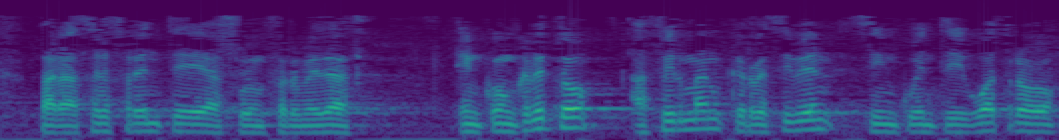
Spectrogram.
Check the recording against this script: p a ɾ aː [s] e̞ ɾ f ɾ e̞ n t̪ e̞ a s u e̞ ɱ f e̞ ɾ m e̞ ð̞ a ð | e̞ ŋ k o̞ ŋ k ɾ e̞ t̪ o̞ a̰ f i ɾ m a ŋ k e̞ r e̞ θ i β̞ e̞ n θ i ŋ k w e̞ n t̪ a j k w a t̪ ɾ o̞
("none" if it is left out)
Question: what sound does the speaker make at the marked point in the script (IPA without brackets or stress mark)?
θ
